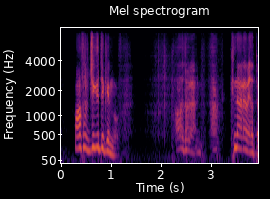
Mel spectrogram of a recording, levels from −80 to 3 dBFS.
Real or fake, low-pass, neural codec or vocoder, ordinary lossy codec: fake; 7.2 kHz; codec, 16 kHz, about 1 kbps, DyCAST, with the encoder's durations; none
